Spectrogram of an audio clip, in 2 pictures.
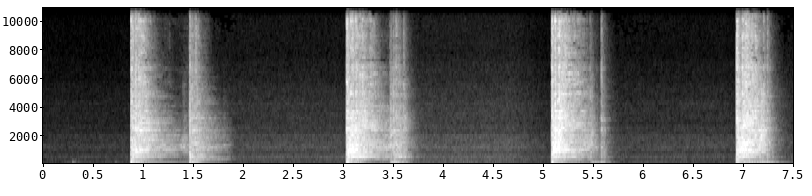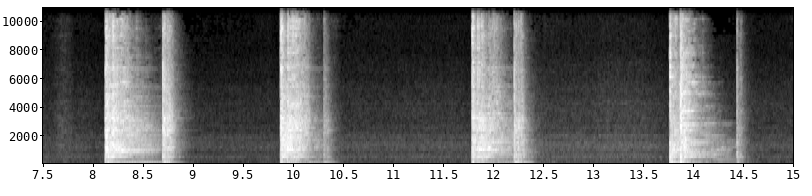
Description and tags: Dropped Metal Sheet
Metal sheet hitting floor and bouncing a little. Actually used a cookie sheet and hit it with skillet.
